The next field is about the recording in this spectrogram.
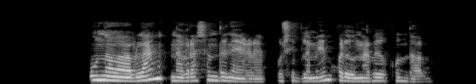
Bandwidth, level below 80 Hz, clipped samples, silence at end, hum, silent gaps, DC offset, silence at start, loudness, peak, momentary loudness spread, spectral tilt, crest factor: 8 kHz; -58 dBFS; under 0.1%; 0.5 s; none; 2.71-2.77 s; under 0.1%; 0.9 s; -19 LUFS; -4 dBFS; 13 LU; -5.5 dB/octave; 16 dB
